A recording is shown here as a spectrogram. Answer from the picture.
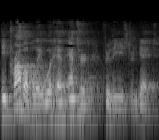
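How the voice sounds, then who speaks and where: The recording has noticeable background noise and audible room echo. In it, a man talks at a medium pitch and a moderate pace. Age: 50s. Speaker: pastor. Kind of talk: sermon.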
